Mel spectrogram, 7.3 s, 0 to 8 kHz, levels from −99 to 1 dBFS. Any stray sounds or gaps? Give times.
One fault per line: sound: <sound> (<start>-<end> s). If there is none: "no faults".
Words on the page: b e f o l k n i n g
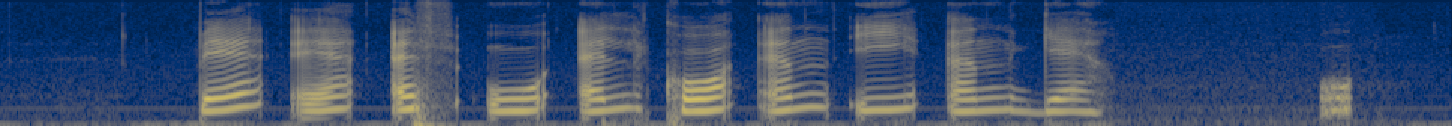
sound: laugh (6.6-6.8 s)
